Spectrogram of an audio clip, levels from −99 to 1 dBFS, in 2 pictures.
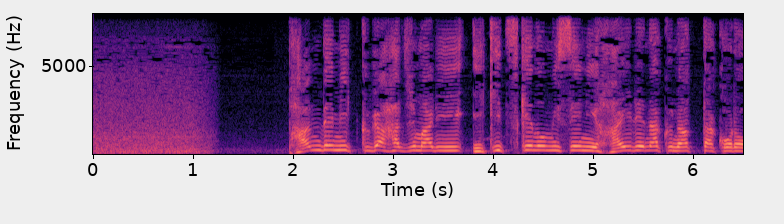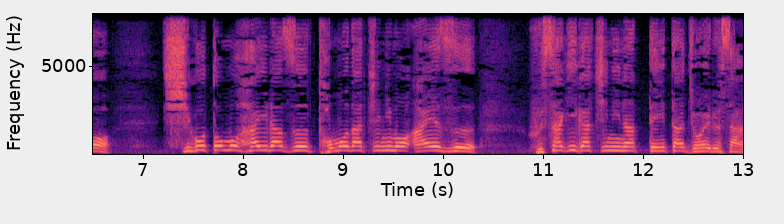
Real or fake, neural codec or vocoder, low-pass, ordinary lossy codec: real; none; none; none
